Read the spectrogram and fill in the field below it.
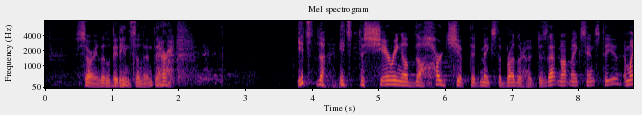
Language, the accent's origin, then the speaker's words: English; Canada; I speak as a Canadian.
